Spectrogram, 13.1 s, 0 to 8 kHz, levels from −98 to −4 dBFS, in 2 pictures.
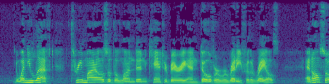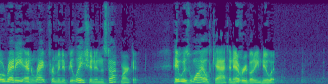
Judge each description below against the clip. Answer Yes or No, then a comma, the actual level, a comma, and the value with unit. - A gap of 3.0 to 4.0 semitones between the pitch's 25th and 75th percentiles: No, average, 5.3 semitones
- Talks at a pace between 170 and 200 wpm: No, average, 155 wpm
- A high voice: No, low, 130 Hz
